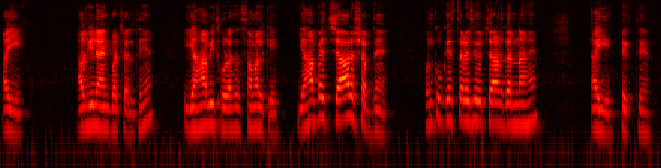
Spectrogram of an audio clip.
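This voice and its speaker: Speaking at a normal pace in a voice on the high side, a man teaches a Jain scripture by reciting a Sanskrit verse syllable by syllable. He breaks down every word and repeats it patiently so listeners can follow along aloud.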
